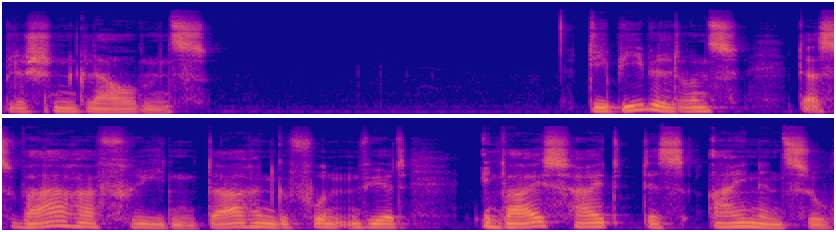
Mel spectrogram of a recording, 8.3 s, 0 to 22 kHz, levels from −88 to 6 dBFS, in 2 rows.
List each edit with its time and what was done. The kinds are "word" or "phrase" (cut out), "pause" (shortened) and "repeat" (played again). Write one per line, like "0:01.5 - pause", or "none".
0:03.3 - word
0:06.6 - word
